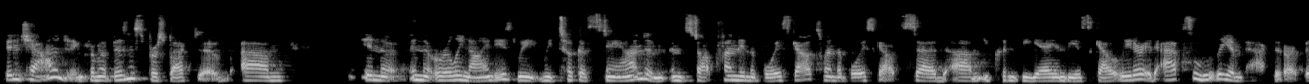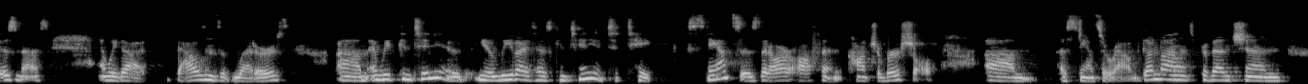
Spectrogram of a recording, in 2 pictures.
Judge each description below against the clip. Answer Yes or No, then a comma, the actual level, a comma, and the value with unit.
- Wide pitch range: Yes, wide, 6.5 semitones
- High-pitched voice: Yes, high, 200 Hz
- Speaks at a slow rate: No, average, 170 wpm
